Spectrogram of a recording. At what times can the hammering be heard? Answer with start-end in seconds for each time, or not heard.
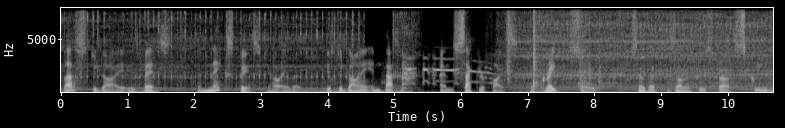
6.0-8.2.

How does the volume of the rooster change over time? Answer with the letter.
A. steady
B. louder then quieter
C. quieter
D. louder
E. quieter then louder
B.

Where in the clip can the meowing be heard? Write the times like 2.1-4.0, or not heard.
not heard.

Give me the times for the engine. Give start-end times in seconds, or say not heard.
0.0-5.5, 6.5-10.6.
